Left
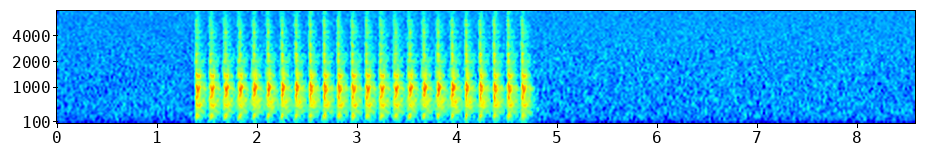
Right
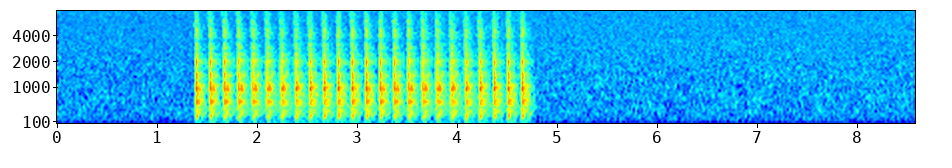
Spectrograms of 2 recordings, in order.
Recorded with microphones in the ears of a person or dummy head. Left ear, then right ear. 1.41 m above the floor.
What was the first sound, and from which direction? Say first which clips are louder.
Chopping: right 2 dB; 60° right (ahead or behind).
